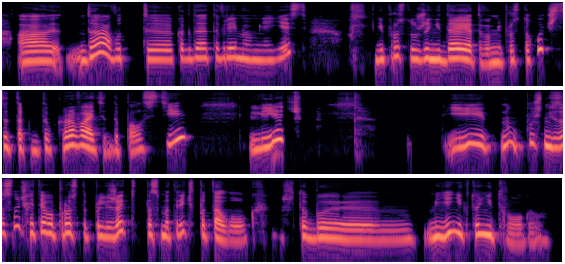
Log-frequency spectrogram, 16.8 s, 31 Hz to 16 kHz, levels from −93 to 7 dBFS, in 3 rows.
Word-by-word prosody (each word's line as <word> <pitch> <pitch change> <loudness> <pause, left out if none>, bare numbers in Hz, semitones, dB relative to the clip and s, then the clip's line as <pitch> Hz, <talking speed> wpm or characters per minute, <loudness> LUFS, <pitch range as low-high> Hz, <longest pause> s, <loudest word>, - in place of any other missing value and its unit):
А, 205 +2 +3
да, 260 - +3
вот, 240 -1 -4 0.2
э, 225 -1 0
когда 240 +2 -2
это 250 0 -6
время 250 -1 0
у - - -3
меня 220 -1 -3 0.2
есть, 375 - -8 0.7
мне 225 +1 -1
просто 265 -1 -5
уже 235 +2 +1
не 230 -1 +5
до 245 - +3
этого. 225 -9 +5
Мне 185 +1 -2
просто 210 +1 -7
хочется 475 - +1
так 210 +1 -4
до 185 +3 -7
кровати 240 -1 +4
доползти, 205 - -5 0.7
лечь 250 - +2 1.4
и, 250 +1 0
ну, 275 +4 -1
пусть 275 +2 -7
не 245 -3 +4
заснуть, 270 - -2
хотя 270 +2 +1
бы 265 - +4
просто 265 0 -2
полежать, 225 +8 -1
посмотреть 245 +2 -2
в - - -25
потолок, 170 -7 -2
чтобы, 190 +1 -4
эм, 165 -2 -2
меня 210 +6 +2
никто 250 -3 0
не 245 -2 +6
трогал. 135 +4 -13
225 Hz, 150 wpm, -23 LUFS, 195-255 Hz, 1.4 s, не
